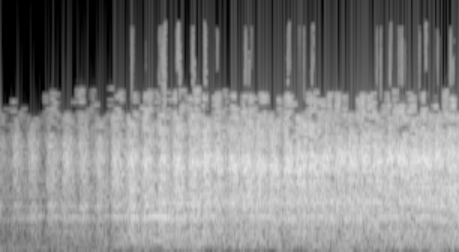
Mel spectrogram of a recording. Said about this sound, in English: we've got to place these engines in proper synchronization, or they'll take the building down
